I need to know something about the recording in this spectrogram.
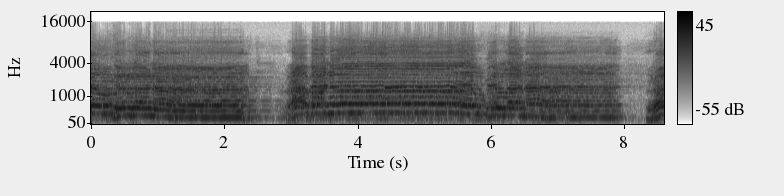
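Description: Men's voices chanting a Sufi dhikr in long, held, wavering sung phrases. The chant breaks off briefly about two and a half seconds in, then resumes.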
